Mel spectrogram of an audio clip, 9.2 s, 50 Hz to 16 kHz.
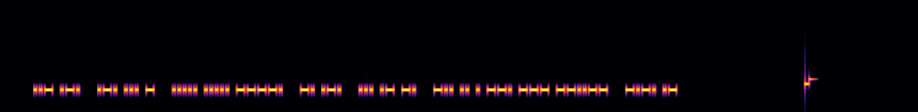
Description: Morse code, heard as a keyed tone, about 41 wpm, 700 Hz. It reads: UR RST 559 NR SAN DIEGO, CA
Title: Practice QSO - Exchange 1 - Beginning - 45wpm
